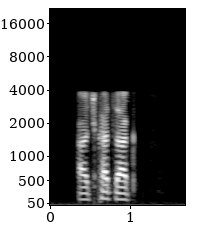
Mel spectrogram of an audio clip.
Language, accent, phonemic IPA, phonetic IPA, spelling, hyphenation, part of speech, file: Armenian, Eastern Armenian, /ɑt͡ʃʰkʰɑˈt͡sɑk/, [ɑt͡ʃʰkʰɑt͡sɑ́k], աչքածակ, աչ‧քա‧ծակ, adjective, Hy-աչքածակ.ogg
- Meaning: greedy; covetous; gluttonous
